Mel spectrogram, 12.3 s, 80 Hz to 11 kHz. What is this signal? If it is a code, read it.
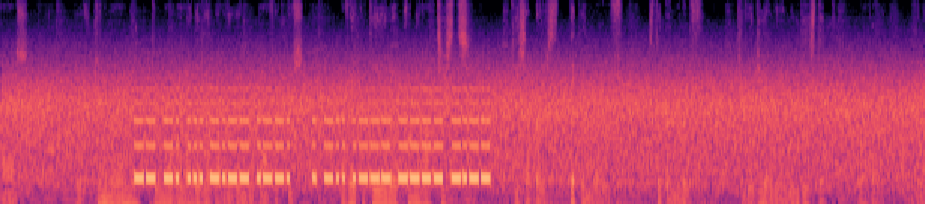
Morse code (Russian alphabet), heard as a keyed tone, hand-sent with a paddle, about 30 wpm, 510 Hz, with radio static. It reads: МНСЫП ЕДЙШЫ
